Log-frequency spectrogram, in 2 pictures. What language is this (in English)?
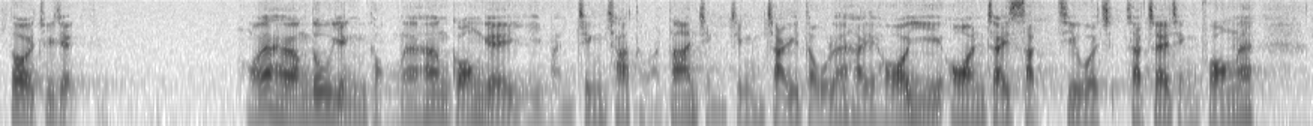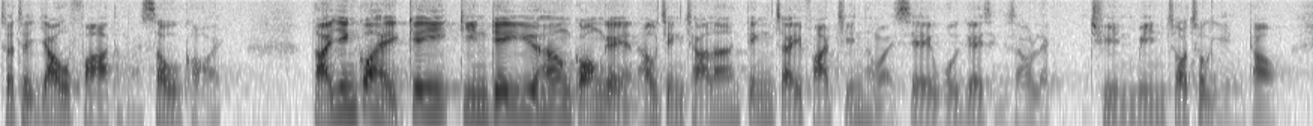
Cantonese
